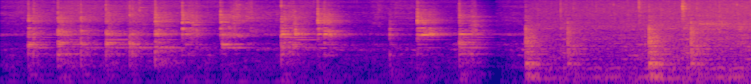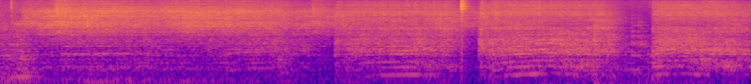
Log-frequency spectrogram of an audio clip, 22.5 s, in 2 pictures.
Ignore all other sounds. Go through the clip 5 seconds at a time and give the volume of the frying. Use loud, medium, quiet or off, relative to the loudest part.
medium, medium, loud, medium, medium.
